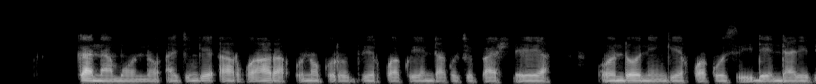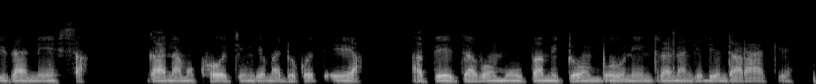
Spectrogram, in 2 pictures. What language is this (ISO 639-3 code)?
ndc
